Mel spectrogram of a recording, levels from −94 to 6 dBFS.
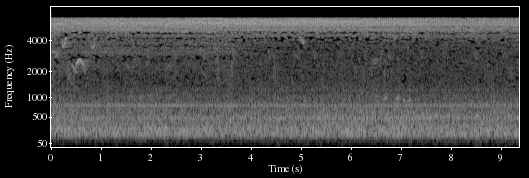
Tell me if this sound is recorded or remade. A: recorded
